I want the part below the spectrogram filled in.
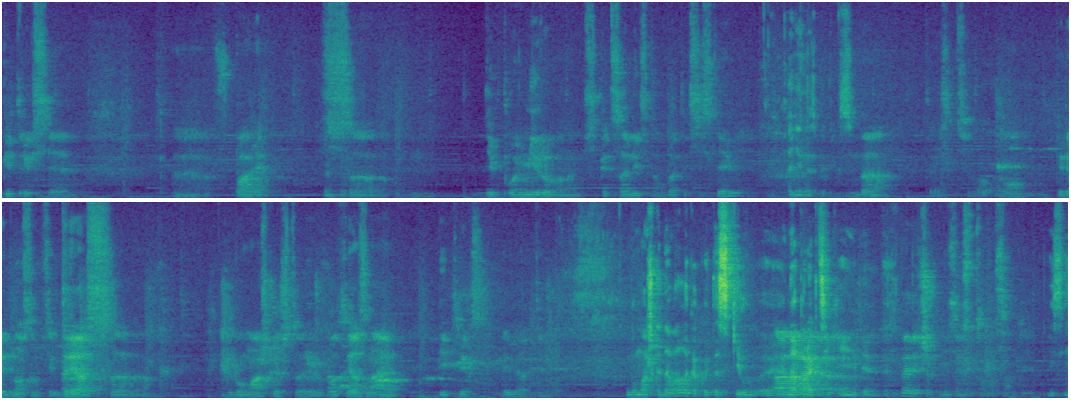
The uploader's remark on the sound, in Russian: Приношу свои извинения за столь долгий релиз и низкое качество записи — это мой первый опыт в записи и работе со звуком.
